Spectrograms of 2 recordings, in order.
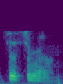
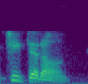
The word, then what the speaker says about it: Cicerone: Yeah, well, it's Italian word, but we use the English pronunciation, Cicerone. So otherwise, it would be Cicerone. But we say the American way, the Cicerone program.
